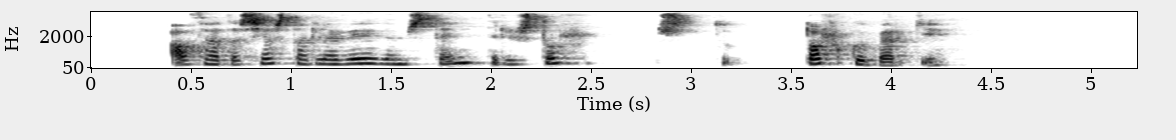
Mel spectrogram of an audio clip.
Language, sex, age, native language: Icelandic, female, 20-29, Lithuanian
